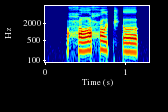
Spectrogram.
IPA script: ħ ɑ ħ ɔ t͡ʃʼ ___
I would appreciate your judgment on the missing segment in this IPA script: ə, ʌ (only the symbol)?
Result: ʌ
